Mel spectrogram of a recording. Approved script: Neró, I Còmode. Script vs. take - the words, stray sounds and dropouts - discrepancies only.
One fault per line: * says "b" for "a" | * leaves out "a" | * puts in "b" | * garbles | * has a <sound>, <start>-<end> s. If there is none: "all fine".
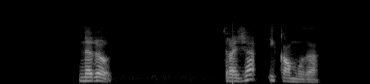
* puts in "Trajà"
